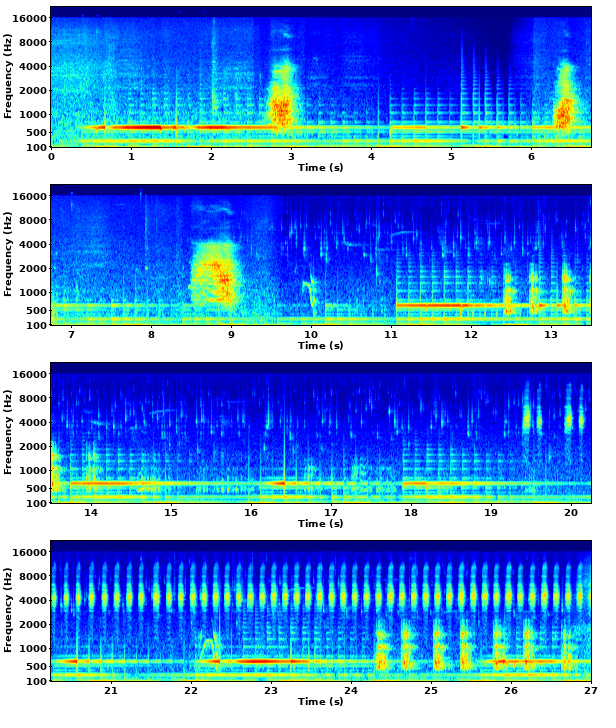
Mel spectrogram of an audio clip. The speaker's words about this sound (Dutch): Het zijn hele mooie diertjes, die, die groene kikkers. Eh, mooi.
